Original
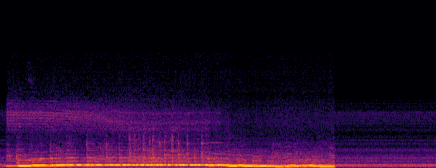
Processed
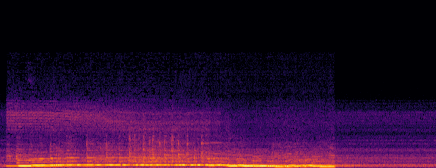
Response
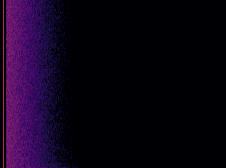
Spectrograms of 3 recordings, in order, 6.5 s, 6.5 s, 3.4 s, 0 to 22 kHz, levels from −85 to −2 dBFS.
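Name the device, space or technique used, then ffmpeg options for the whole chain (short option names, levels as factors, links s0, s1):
filtered reverb send: -filter_complex "[0:a]asplit=2[s0][s1];[s1]highpass=f=440:w=0.5412,highpass=f=440:w=1.3066,lowpass=6400[s2];[1:a]atrim=start_sample=2205[s3];[s2][s3]afir=irnorm=-1:irlink=0,volume=0.562[s4];[s0][s4]amix=inputs=2:normalize=0,volume=1.58"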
